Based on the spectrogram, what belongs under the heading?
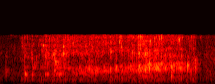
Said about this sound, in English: We like to pour libations to the east, and we say Ashe.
